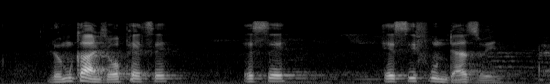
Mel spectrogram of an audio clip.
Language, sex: Zulu, male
